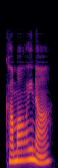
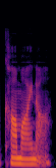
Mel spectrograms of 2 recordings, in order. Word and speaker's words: kama'aina: How should it be pronounced, since you know so much? Kama'aina, I struggled with careful notes and tongue. But when Miss Frances says it quickly, it seems to run into Kama'aina.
